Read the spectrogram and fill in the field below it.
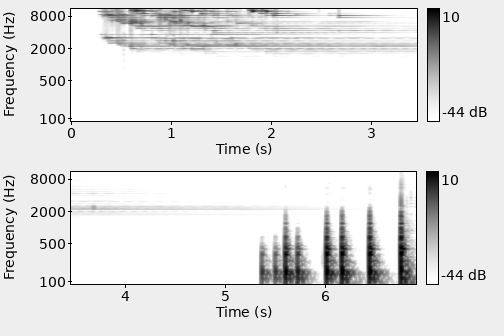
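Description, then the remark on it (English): A shimmering, tinkling chime of gnome music rings out and slowly fades to silence, then the visitor Gordon Cobalt knocks on a door, a quick series of firm, loud raps in uneven clusters. “Oh, who's at the door?”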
